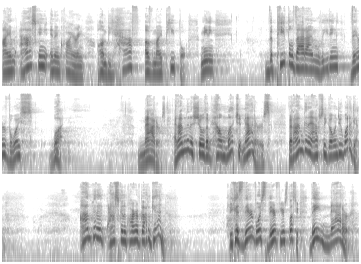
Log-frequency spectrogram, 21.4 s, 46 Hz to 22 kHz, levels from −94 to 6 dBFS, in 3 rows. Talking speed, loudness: 160 wpm, -39 LUFS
